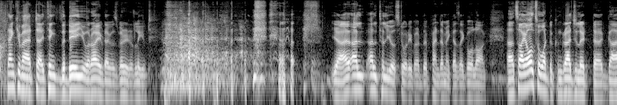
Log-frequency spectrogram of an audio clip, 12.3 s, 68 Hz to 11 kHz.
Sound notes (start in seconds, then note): 3.2 audience laughs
